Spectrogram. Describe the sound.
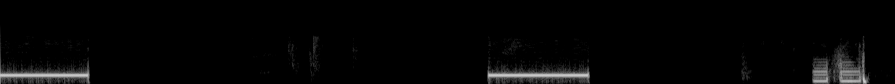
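Two long, steady mid-pitched phone tones after a dropped call, each about a second long and separated by a few seconds of near silence, followed by a brief voice at the end.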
